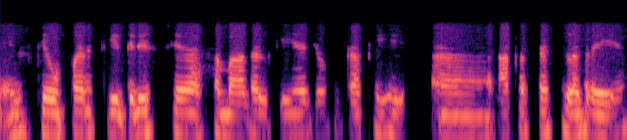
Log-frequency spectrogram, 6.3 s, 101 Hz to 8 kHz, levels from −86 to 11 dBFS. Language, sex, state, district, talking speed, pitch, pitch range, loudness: Hindi, male, Bihar, Saran, 135 wpm, 120 Hz, 115-125 Hz, -16 LUFS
